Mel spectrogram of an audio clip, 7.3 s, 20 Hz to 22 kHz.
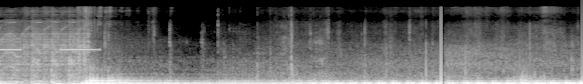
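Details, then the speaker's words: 2006 Subaru Forester EJ25, 5 speed, 260K miles, after head gasket and timing job, no leaks or check engine lights: catches and settles straight into a steady, deep, even rumble with no knocks or misses; normal idle. "And that rumble, man, that rumble is just beautiful. It's just beautiful right here. I'm saying, that rumble."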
